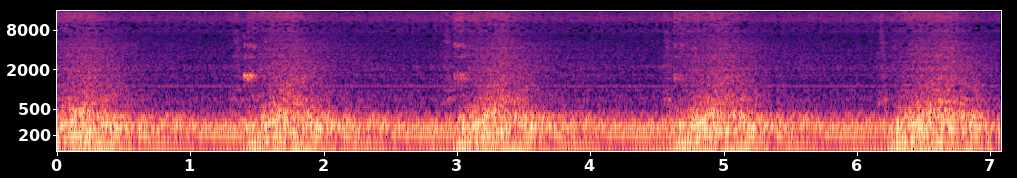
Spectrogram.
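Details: 2006 Mazda 3 2.0L, road test after replacing engine and transmission mounts for rattling and popping in gear: smooth, steady engine hum rising and easing with throttle, no rattles or thumps; normal driving.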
